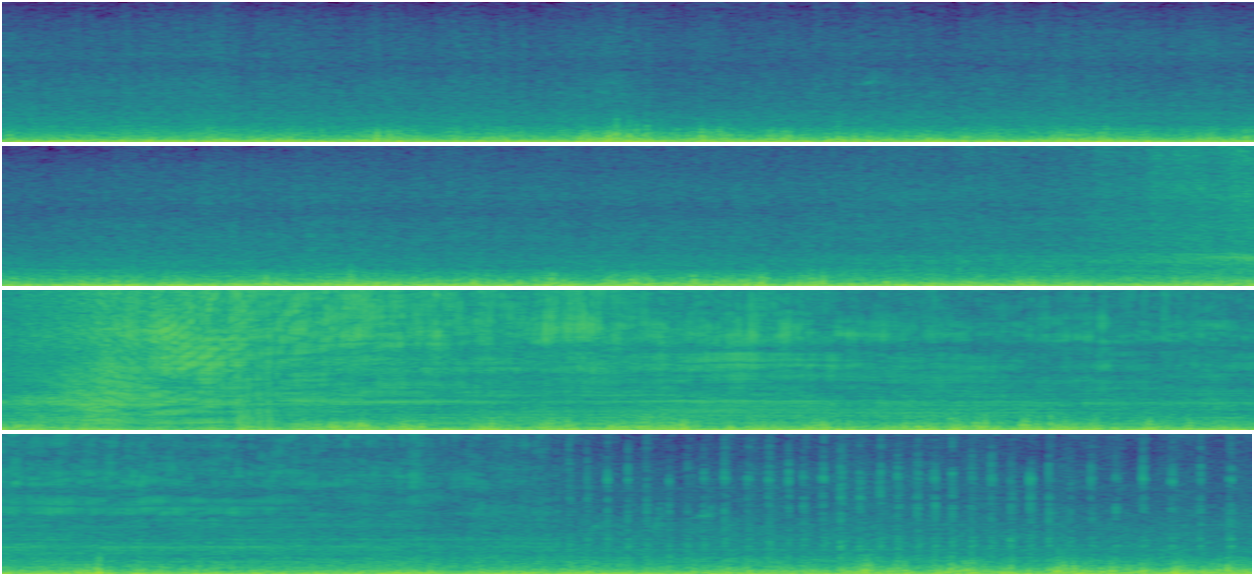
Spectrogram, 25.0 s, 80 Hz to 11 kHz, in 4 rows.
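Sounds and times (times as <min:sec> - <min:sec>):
wind buffeting microphone: 0:00.0 - 0:25.0
vehicle engine running: 0:07.8 - 0:25.0
rising and falling whine: 0:09.1 - 0:22.0.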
